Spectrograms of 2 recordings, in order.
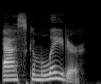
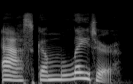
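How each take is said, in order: First: Quick, linked "Ask 'em later"; faster. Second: Slow, measured "Ask 'em later"; slow model. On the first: Teacher tells learners now faster, fast. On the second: Teacher models it before asking for faster, slowly. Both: Shown as a demonstration.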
